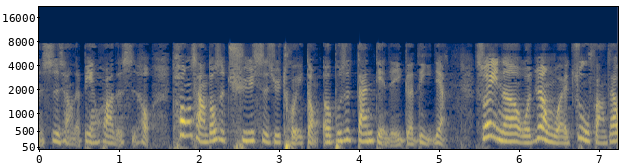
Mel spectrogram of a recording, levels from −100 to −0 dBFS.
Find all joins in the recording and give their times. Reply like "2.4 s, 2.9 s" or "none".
none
